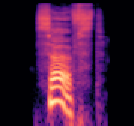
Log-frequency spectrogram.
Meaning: second-person singular present of surfen
- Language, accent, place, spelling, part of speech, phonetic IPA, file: German, Germany, Berlin, surfst, verb, [sœːɐ̯fst], De-surfst.ogg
